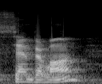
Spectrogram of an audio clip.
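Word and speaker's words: Saint-Véran: you know it's it's it's saint veron but i'm not french okay but but you still owe it to the french to say it properly okay now other aspects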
